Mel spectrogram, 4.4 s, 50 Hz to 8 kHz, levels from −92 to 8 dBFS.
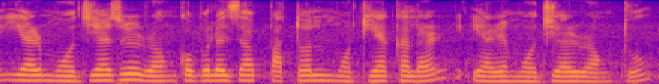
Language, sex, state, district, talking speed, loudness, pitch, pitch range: Assamese, female, Assam, Kamrup Metropolitan, 165 wpm, -16 LUFS, 175 Hz, 165-185 Hz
